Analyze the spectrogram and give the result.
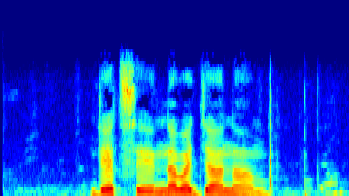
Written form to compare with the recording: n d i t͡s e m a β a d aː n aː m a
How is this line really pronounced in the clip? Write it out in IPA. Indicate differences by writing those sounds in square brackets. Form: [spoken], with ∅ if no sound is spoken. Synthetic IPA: n d [e] t͡s e [n] a β a [ɟ] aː n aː m a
